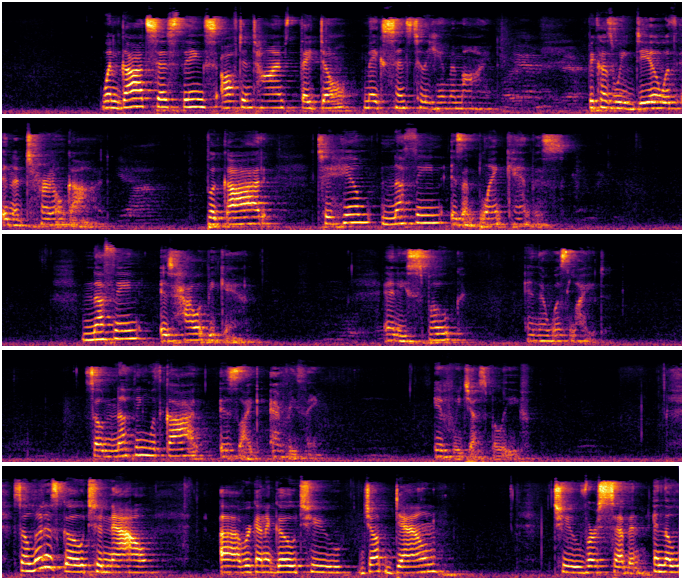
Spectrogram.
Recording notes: Wait For It-A Live Service. In this LIVE episode, which is a Sunday service.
